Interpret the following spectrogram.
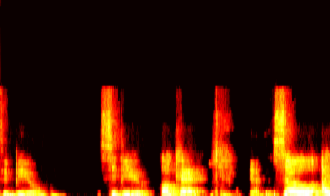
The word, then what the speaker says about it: Sibiu: Yes, it's Sibiu.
